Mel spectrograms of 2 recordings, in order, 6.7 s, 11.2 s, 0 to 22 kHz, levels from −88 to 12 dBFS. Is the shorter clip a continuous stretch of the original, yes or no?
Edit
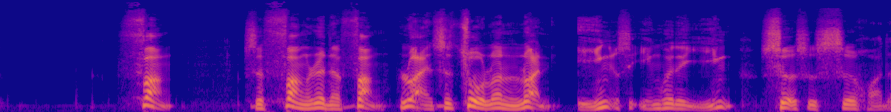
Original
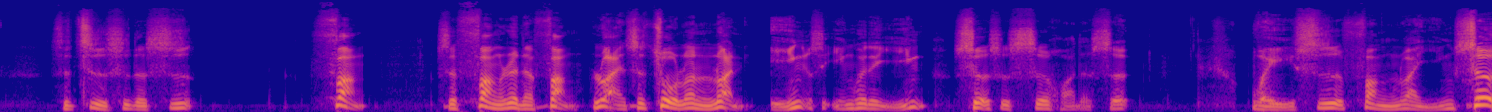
yes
